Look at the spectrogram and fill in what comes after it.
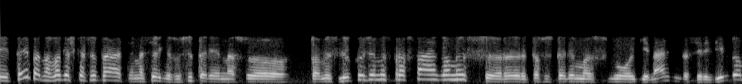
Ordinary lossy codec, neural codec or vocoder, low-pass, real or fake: Opus, 16 kbps; none; 3.6 kHz; real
